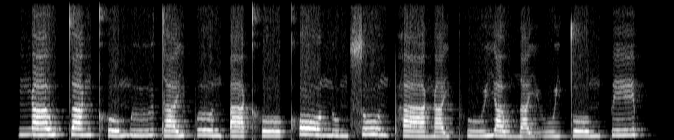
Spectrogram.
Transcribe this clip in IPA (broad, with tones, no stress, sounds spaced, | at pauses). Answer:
ŋ aː˧ w t̪ a˧ ŋ kʰ o˩˧ m ɯː˩˧ d a˩˧ j b ɤː˧˩ n ʔ a˩ kʰ oː˩ kʰ ɔː˥˨ n u˧˩ ŋ s oː˥˨ n pʰ aː˧˩ ŋ a˩˧ j pʰ uː˩˧ j a˧˩ w n a˩ j ʋ u˩ j t̪ oː˧ m p eː˧˥ p̚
